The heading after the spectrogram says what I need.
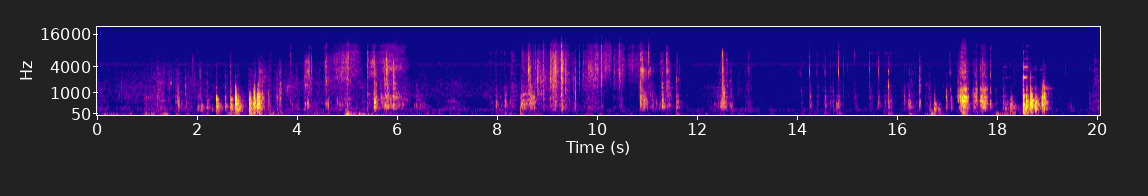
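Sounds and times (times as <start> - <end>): tape measure scraping wood: 4.6 - 6.3, 7.9 - 11.5, 17.0 - 18.0.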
